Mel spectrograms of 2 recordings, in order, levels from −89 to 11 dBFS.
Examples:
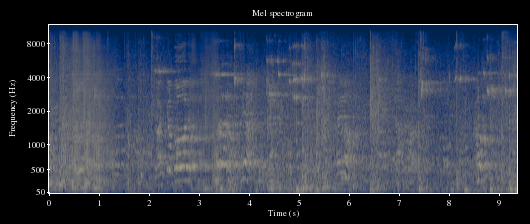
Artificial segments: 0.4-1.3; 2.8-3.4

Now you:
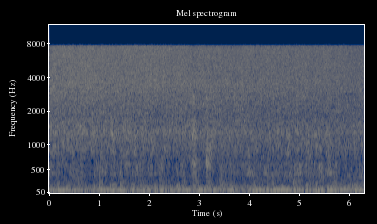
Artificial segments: 2.9-3.9

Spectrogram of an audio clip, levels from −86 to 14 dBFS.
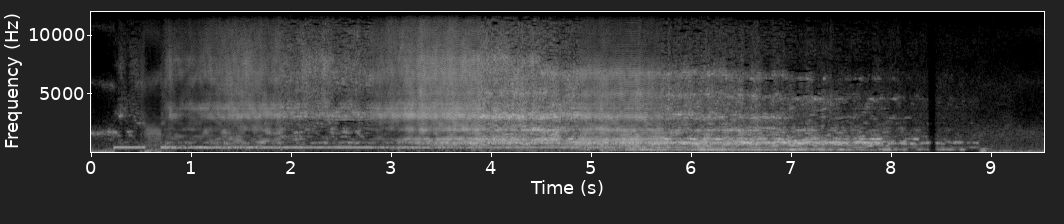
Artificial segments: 0.5-1.9; 2.8-3.9; 4.9-5.7

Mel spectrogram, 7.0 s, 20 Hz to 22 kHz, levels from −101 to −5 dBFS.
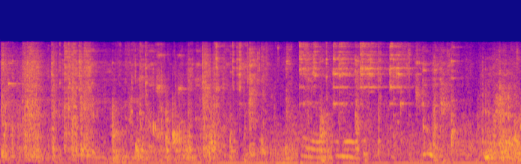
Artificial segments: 0.7-3.7

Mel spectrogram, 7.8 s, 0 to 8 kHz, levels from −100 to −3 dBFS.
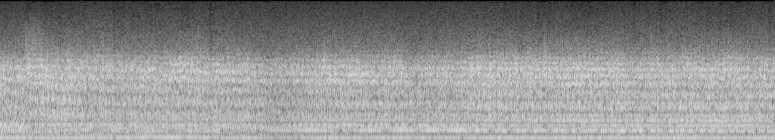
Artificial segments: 1.1-2.2

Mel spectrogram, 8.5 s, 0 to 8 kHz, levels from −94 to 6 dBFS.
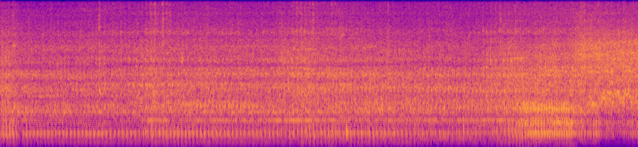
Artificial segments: none

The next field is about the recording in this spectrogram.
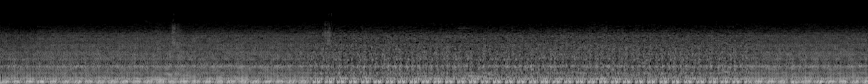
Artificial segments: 0.0-3.1; 7.5-8.7

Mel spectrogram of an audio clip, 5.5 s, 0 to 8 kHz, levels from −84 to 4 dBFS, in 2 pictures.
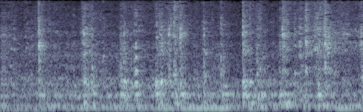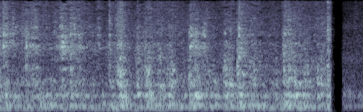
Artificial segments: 0.0-0.9; 3.0-5.1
